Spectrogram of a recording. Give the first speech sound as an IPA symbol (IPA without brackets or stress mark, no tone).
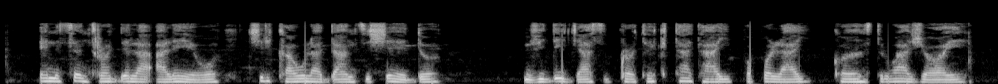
e̞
